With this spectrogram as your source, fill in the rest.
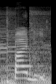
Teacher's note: Padi memiliki bunyi lepas pada awal kata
